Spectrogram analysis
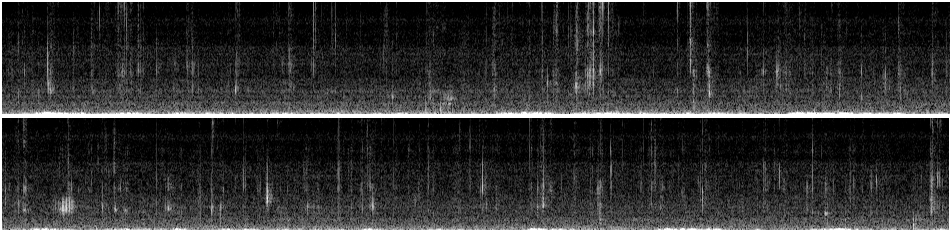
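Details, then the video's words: Puppy gnawing on a dog chew indoors: quiet, irregular crunching and sharp clicking bites scattered through the clip, with low rumbling thumps in between and no other clear sounds. "강아지가 개껌 먹는 방법"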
